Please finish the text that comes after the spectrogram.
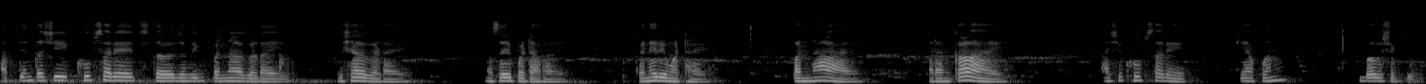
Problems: constant background noise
